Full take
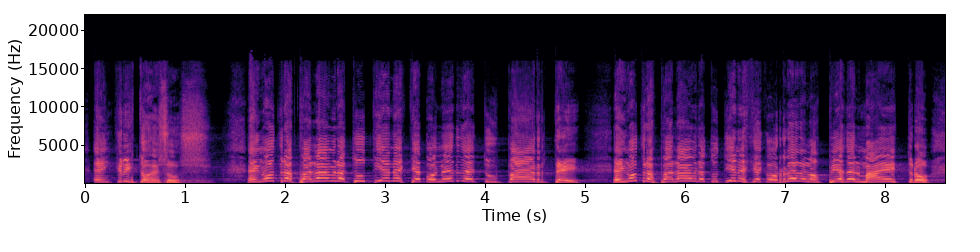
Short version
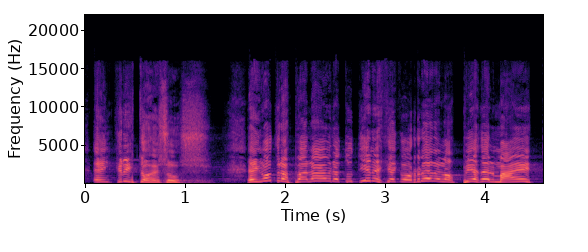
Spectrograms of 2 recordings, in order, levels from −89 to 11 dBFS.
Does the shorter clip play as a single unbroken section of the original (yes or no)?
no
